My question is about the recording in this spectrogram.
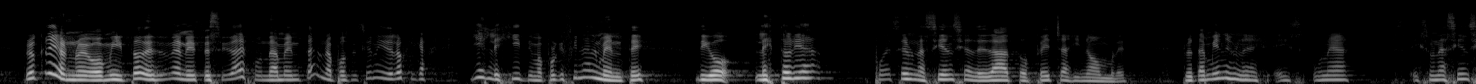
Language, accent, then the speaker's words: Spanish; San Juan, Argentina; Sigo repitiendo, yo soy sanjuanina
